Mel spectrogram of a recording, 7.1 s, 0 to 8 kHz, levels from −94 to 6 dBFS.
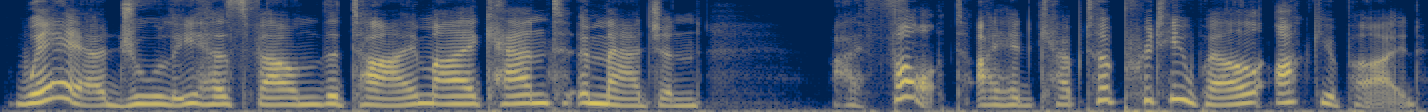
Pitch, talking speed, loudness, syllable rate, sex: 220 Hz, 150 wpm, -18 LUFS, 4.1 syllables/s, female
